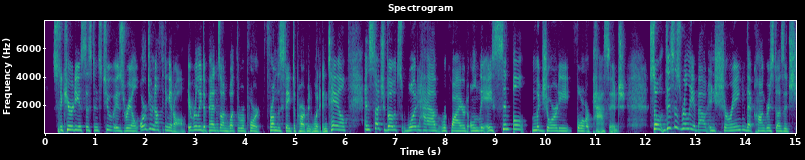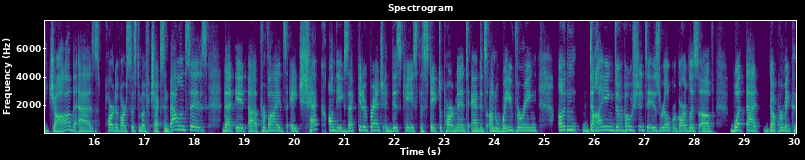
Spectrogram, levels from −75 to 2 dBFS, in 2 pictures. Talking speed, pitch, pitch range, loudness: 165 wpm, 210 Hz, 195-240 Hz, -19 LUFS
